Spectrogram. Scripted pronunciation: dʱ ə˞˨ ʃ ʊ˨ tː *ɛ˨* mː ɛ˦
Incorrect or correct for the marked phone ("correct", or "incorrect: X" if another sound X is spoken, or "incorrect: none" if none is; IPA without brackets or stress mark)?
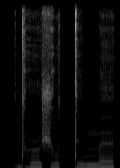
incorrect: ɪ˨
